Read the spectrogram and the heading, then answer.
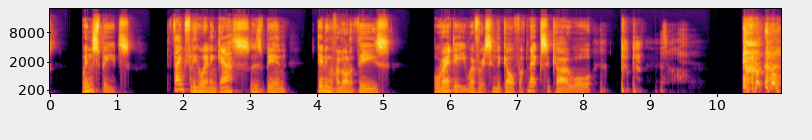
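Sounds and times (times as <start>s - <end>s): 
speech: 0.5s - 5.2s, 5.8s - 8.4s
person sneezing: 10.4s - 10.9s.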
